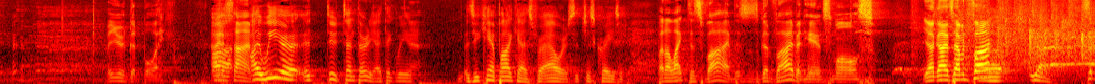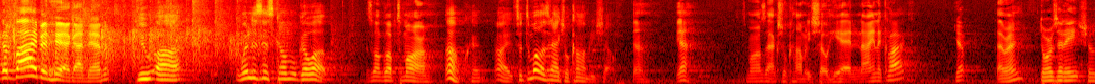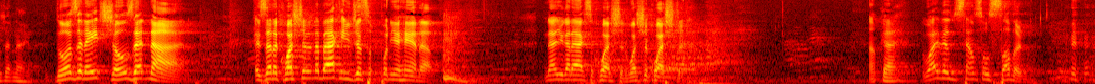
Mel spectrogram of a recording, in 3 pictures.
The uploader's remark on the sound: live at Small's Bar in Detroit!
